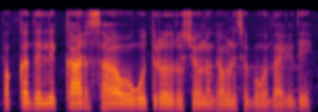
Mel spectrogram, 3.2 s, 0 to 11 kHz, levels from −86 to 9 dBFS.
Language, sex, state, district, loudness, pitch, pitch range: Kannada, male, Karnataka, Koppal, -20 LUFS, 135 Hz, 125-145 Hz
